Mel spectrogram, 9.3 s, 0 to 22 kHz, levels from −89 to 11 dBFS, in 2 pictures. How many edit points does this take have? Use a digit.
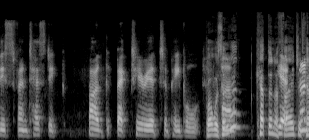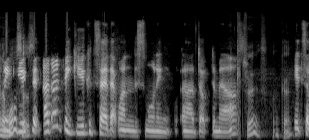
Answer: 2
